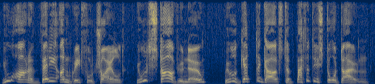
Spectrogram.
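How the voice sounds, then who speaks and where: A man's voice: sits high, very animated, brisk, a little mellow, no room sound, pitched above the performer's own voice. A man voicing a peevish, bossy older aunt in an audiobook. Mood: angry, scolding. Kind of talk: audiobook character voice.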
